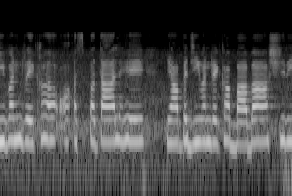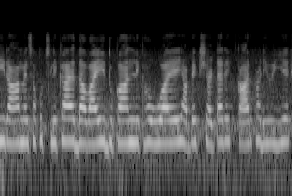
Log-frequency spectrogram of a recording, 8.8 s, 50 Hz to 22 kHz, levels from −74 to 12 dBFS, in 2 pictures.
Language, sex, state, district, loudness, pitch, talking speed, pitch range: Hindi, female, Chhattisgarh, Rajnandgaon, -15 LUFS, 270 Hz, 200 wpm, 260-275 Hz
